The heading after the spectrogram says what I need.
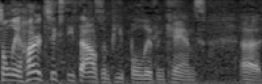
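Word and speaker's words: Cairns: Only 160,000 people live in Cans. Uh C A I R Ns. They say cans.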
